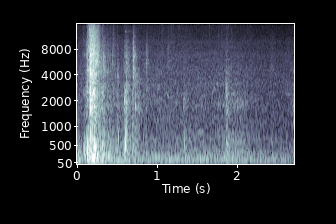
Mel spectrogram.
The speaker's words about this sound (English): I'm not sure anybody's home. Hello? somebody's opening the door.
